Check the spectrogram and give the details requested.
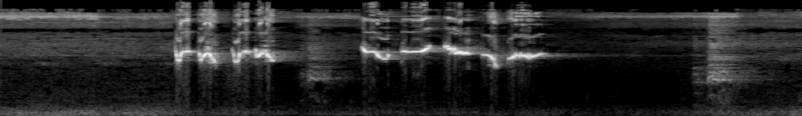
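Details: Lure song of an oriental magpie-robin for provoking other birds, with loud warbling whistled phrases wavering up and down, several notes in quick succession, ending in silence and a brief faint chirp.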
